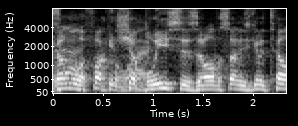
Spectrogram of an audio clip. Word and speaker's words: Chablis: Chablis's, and all of a sudden he's going to tell me about Listen.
